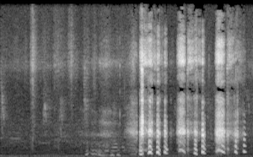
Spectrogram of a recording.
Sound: laugh

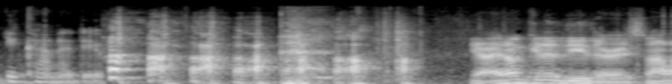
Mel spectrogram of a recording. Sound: laughs

